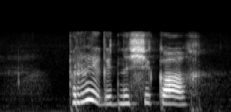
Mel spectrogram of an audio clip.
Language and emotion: Russian, positive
